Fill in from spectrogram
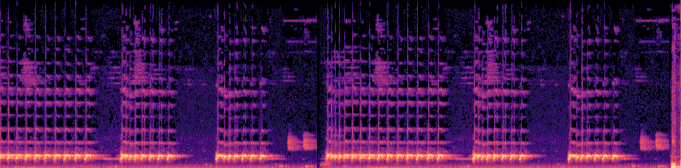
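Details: A zebra dove, a crossbred perkutut (Bangkok perkutut × local wild perkutut), gives rapid, rolling cooing phrases about two seconds long, repeated with short pauses, with a few faint higher chirps between phrases.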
